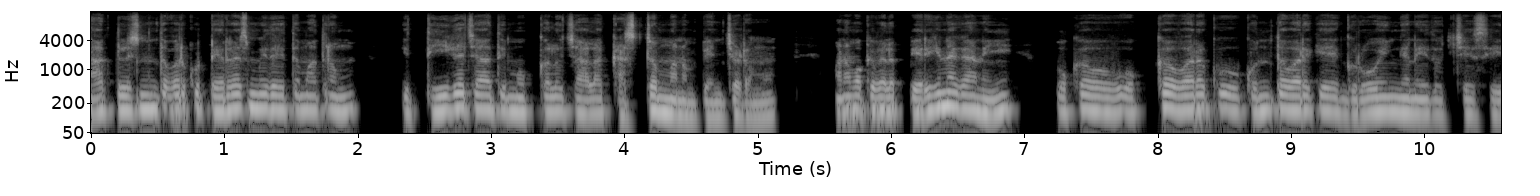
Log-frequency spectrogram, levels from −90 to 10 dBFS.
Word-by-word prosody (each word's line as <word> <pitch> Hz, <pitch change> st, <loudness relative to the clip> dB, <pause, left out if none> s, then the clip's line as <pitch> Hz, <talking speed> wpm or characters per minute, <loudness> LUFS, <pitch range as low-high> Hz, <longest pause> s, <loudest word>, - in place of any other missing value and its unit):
నాకు 130 Hz, +2 st, -1 dB
తెలిసినంత 150 Hz, +2 st, +3 dB
వరకు, 155 Hz, +1 st, -3 dB
టెర్రస్ 150 Hz, +4 st, +2 dB
మీద 150 Hz, -, +1 dB
అయితే 145 Hz, +1 st, -4 dB
మాత్రం, 140 Hz, 0 st, -2 dB, 0.5 s
ఈ -, -, -2 dB, 0.2 s
తీగ 140 Hz, +3 st, +2 dB
జాతి 150 Hz, -1 st, 0 dB
మొక్కలు, 135 Hz, +1 st, -2 dB
చాలా 125 Hz, 0 st, -1 dB
కష్టం, 110 Hz, +8 st, +4 dB
మనం 110 Hz, -2 st, -1 dB
పెంచడము. 105 Hz, 0 st, -3 dB, 0.5 s
మనం 140 Hz, +3 st, -1 dB
ఒకవేళ 135 Hz, -1 st, 0 dB
పెరిగినా 155 Hz, +8 st, +5 dB
గానీ, 130 Hz, -4 st, +3 dB, 0.5 s
ఒక 135 Hz, -, -14 dB, 0.4 s
ఒక్క 135 Hz, +6 st, -12 dB, 0.2 s
వరకు 150 Hz, +2 st, -1 dB, 0.2 s
కొంతవరకే, 145 Hz, 0 st, 0 dB, 0.2 s
గ్రోయింగ్ 130 Hz, +2 st, +1 dB
అనేది 120 Hz, -1 st, -2 dB
ఒచ్చేసి 115 Hz, +1 st, -4 dB
135 Hz, 145 wpm, -28 LUFS, 125-145 Hz, 0.5 s, పెరిగినా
